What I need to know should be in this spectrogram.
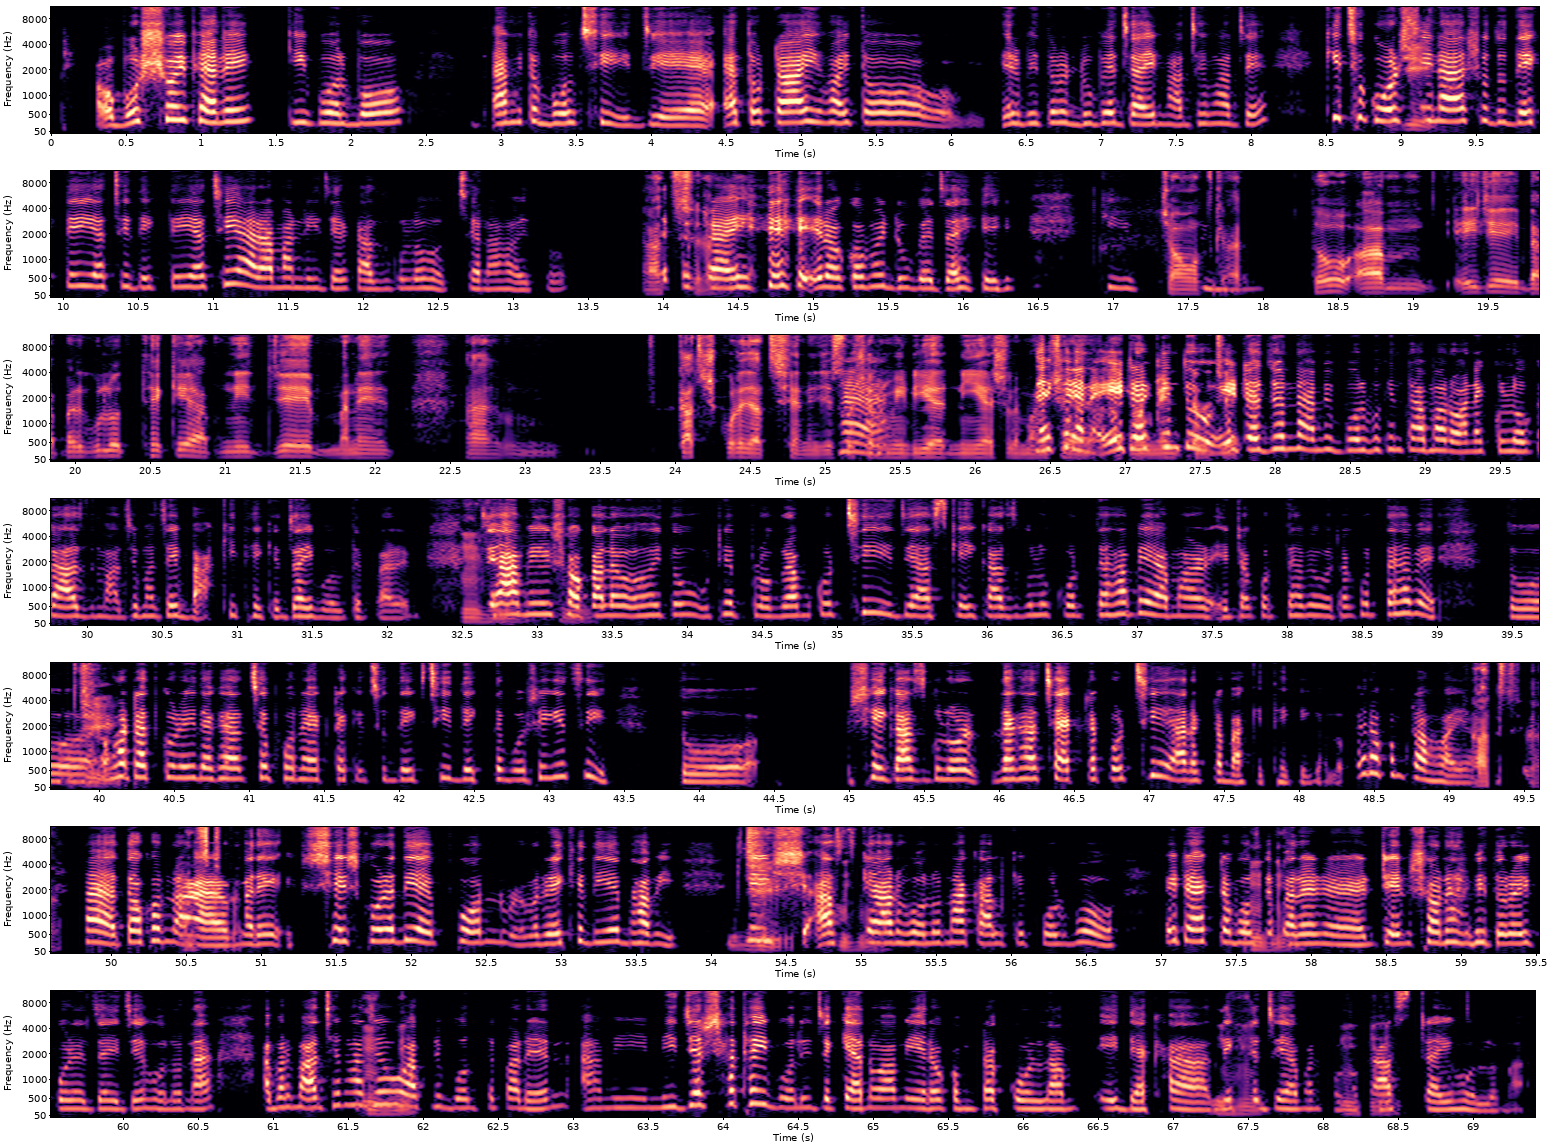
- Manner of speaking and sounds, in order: static; tapping; laughing while speaking: "এতটাই এরকমই ডুবে যাই"; background speech; laughing while speaking: "টেনশন এর"
- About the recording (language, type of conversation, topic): Bengali, unstructured, আপনি কি মনে করেন, সামাজিক মাধ্যমে বিনোদন আমাদের জীবনযাপনে কীভাবে প্রভাব ফেলে?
